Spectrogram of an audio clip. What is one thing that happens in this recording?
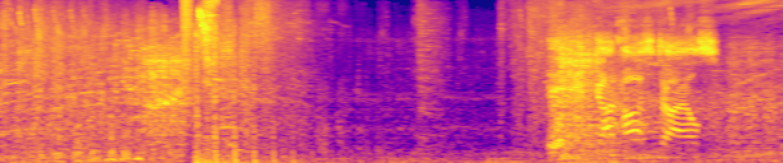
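Weapons fire in rapid bursts during a battle.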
